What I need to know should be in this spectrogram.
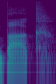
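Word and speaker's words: Buke: his friend, whose name is spelled B-U-K-E, I call him Buck, he decided to be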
